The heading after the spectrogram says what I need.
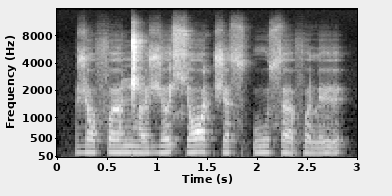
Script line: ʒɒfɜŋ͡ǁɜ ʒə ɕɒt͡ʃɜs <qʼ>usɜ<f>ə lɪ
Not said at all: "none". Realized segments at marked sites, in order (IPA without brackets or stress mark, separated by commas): ʔ, f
